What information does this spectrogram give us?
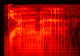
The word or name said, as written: Ghana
